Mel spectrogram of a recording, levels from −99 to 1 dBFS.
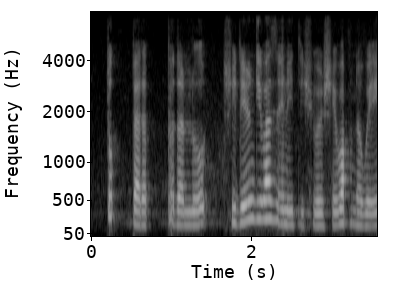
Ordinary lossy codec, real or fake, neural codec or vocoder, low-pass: none; fake; codec, 24 kHz, 0.9 kbps, WavTokenizer, medium speech release version 1; 7.2 kHz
